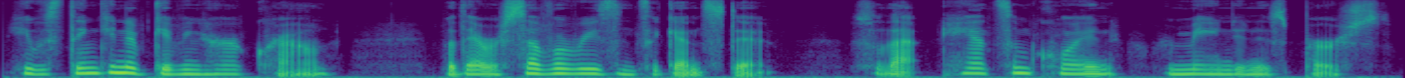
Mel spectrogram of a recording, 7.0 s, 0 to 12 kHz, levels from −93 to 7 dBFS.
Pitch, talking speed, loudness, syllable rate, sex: 195 Hz, 195 wpm, -21 LUFS, 6.4 syllables/s, female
